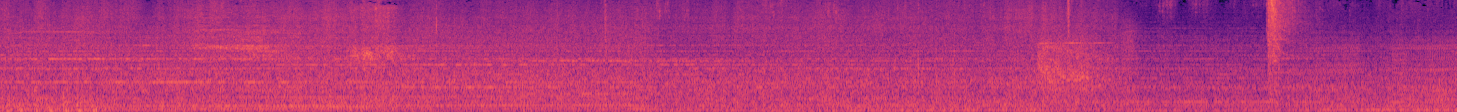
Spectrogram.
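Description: Tyres rumble over a rough dirt road.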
